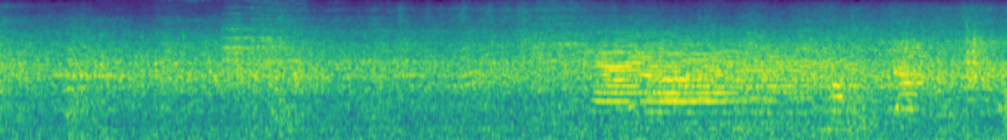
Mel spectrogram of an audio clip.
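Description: Passenger train coaches rolling past a station platform, a steady rumble of wheels on rail. A brief horn-like tone sounds about three seconds in.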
